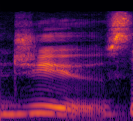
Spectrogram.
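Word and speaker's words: Juwes: The Jews. That's how it's pronounced, but like I said, it's J-U-W-E-S.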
